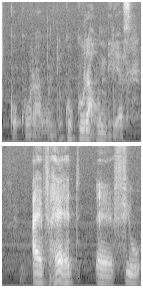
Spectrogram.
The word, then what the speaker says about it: Gukurahundi: Someone told me, please correct my pronunciation. Kakira Hundi. Kukura Hundi.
